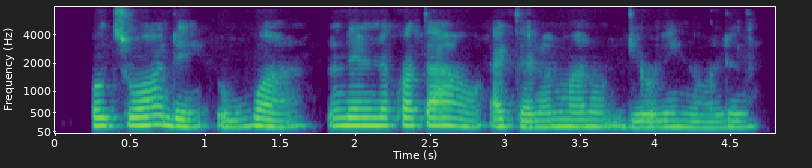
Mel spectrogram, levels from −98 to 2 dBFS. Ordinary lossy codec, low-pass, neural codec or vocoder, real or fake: none; none; codec, 16 kHz, 4.8 kbps, FACodec; fake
